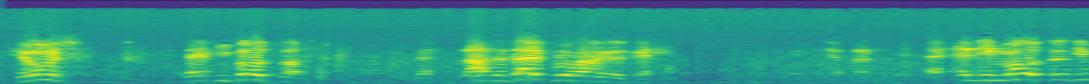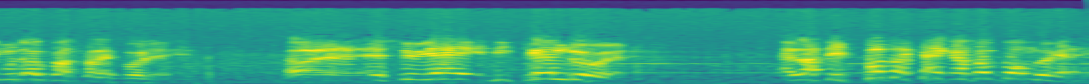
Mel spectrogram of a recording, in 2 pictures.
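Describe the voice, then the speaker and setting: A man acting a gruff, blunt, grumbling police detective in a radio crime drama. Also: high-pitched, lively intonation, moderate pace, pauses often, sharp tone. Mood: barking orders. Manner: blunt, grumbling, colloquial and swearing. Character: gruff, rattled Dutch police detective nicknamed Draak. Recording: noisy radio drama recording.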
